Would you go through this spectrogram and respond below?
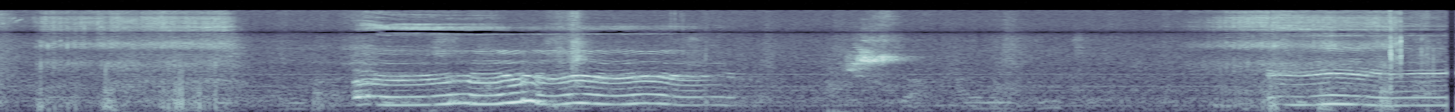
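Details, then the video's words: Milkshake the dog snoring: two drawn-out, whistly nasal tones with a wavering pitch, the first lasting about two seconds and a shorter one near the end, with a soft breathy hiss between them. "Dog Snores"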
